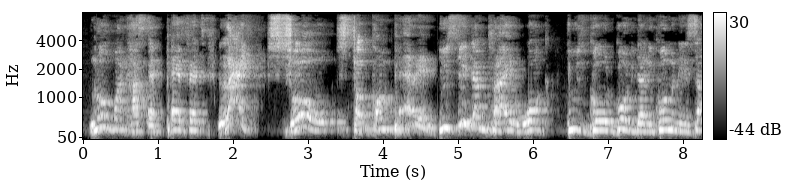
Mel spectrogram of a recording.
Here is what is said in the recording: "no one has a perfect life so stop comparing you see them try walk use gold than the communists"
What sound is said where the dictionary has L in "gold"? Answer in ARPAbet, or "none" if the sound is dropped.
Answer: L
